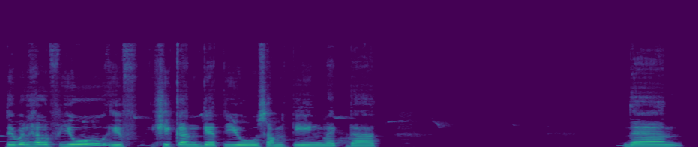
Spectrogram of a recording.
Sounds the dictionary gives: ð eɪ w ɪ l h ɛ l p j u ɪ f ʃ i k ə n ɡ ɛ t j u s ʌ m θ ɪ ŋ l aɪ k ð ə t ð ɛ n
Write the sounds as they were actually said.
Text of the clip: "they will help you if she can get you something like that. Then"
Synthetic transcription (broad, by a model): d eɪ w ɪ l h ɛ l p j u ɪ f ʃ i k ə n ɡ ɛ t j u s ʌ m t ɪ ŋ l aɪ k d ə t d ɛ n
